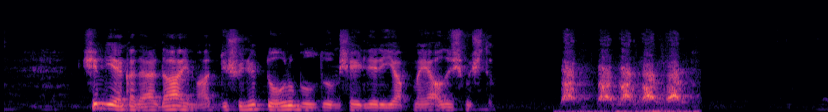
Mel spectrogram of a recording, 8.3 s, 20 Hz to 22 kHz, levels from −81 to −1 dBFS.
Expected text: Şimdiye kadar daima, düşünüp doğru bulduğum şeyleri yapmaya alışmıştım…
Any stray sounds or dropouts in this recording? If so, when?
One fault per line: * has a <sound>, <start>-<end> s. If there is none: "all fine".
* has a bark, 5.5-7.0 s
